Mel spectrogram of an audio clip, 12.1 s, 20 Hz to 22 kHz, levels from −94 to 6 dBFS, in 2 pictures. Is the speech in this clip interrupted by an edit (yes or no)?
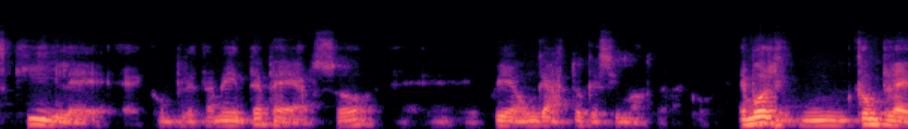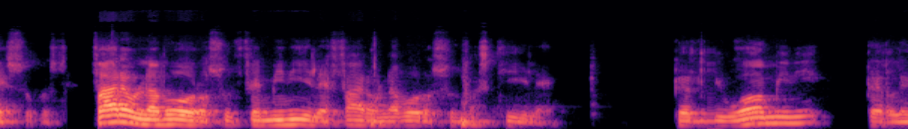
yes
